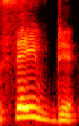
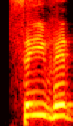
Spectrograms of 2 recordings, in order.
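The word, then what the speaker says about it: saved: কিলে না ঠিক আছে সেভ এরকম সেভ আমার মূল ভার্বের উচ্চারণ ঠিক রাখতে হবে ভাই মূল ভার্বের উচ্চারণ ঠিক রাখতে হবে সেভেড এরকম না সেভেড না সেভ এরকম বুঝছেন মনে রাখবেন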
